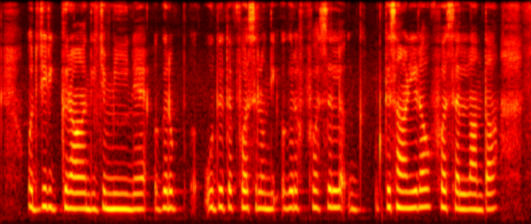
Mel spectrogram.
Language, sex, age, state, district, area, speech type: Dogri, female, 18-30, Jammu and Kashmir, Kathua, rural, spontaneous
